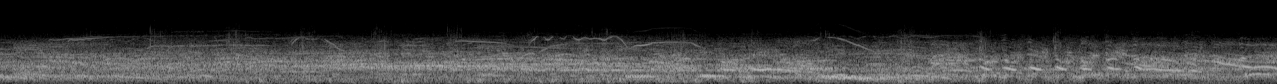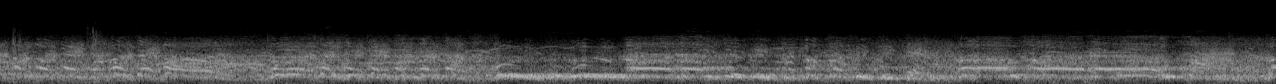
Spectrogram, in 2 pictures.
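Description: A packed stadium crowd roars through the haka at a 1998 New Zealand versus Australia rugby league match in Auckland, a dense, sustained wall of shouting and cheering for the whole stretch, with commentary voices under it.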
